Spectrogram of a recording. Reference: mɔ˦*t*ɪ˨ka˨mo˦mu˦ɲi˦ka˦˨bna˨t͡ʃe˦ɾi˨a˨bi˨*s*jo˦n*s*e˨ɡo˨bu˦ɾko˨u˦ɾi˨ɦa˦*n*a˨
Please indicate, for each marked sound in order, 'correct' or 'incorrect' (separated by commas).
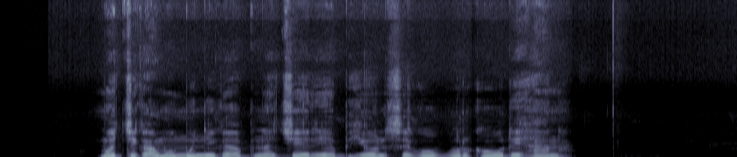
incorrect, incorrect, correct, correct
